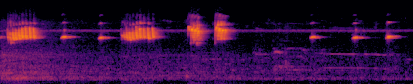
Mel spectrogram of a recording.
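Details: Cucak kinoi leafbird singing, played to stir a reluctant kinoi into song: dense buzzy trills alternate with sharp high notes and short piercing chips repeated at intervals.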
